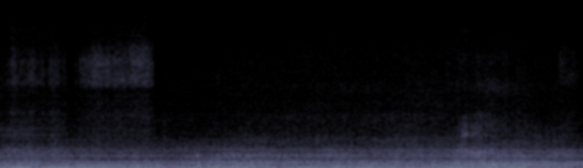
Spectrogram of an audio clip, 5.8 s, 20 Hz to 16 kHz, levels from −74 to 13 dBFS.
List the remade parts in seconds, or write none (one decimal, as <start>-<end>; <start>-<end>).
0.0-1.2; 3.8-4.4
